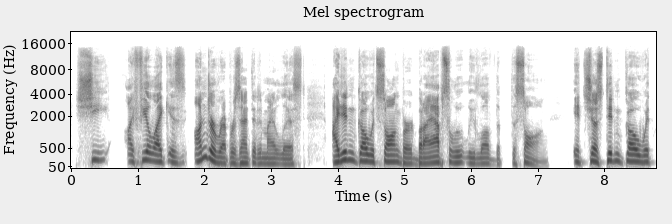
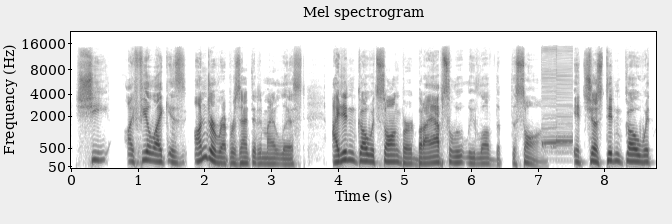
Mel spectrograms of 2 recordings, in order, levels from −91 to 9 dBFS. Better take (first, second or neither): first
